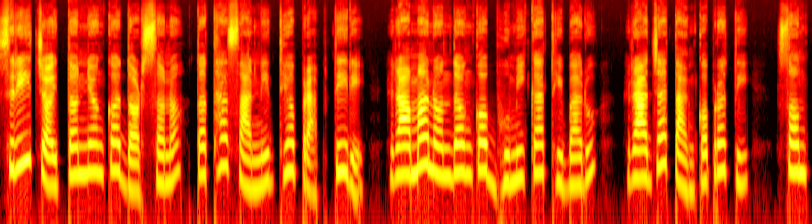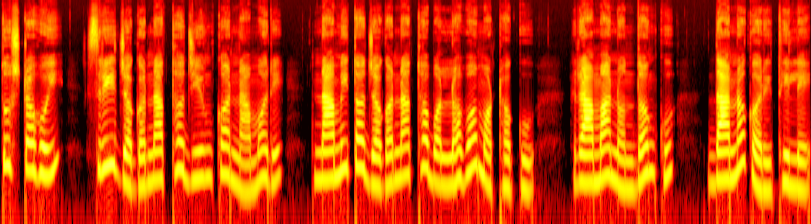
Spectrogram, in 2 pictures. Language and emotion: Odia, neutral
